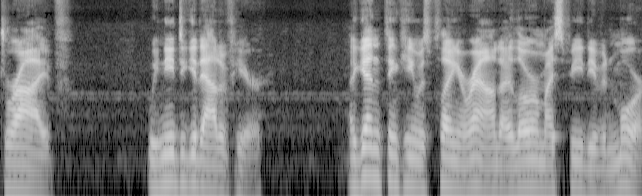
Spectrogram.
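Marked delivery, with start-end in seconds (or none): 0.0-2.7 low, pressing, serious, urgent voice. Reading a story where the brother warns the driver: low urgent voice. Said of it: "in low but urgent voice".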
